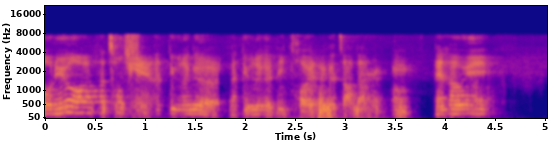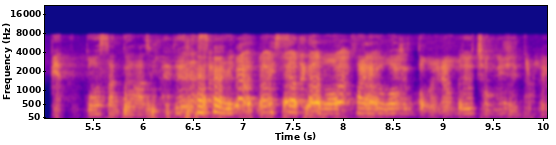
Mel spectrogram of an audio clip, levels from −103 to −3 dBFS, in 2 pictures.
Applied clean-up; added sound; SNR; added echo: neural mask model Resemble Enhance denoiser.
